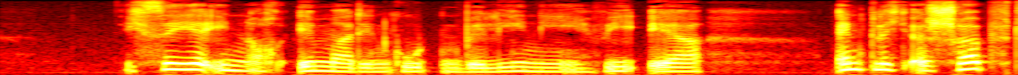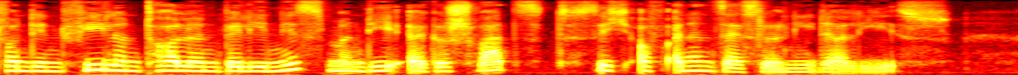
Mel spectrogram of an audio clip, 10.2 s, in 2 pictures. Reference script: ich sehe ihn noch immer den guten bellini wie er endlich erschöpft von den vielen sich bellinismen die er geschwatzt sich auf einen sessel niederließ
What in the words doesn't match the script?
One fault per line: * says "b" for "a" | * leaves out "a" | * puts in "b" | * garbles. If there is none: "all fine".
* says "tollen" for "sich"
